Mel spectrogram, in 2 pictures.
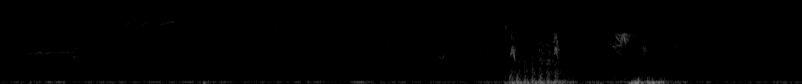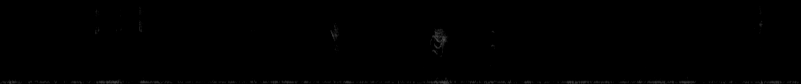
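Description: Quiet woodland ambience: faint, scattered, short high bird chirps, with a brief rush of noise and a low thump about five seconds in.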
